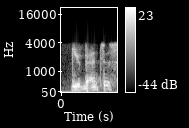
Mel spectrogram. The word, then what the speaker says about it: Juventus: Every time I saw him, hotel, the Westin in Calgary down in Tampa, he was like, that was his lucky charm, was a Juventus, is that how you say it? – Yes.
